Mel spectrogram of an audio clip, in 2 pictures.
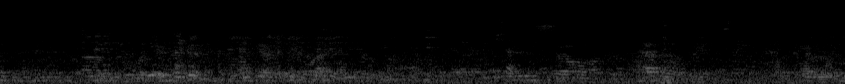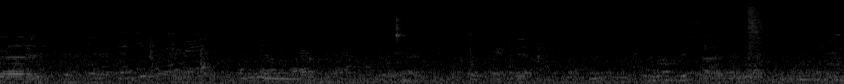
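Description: Drums and cymbals tap out a light rhythm.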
